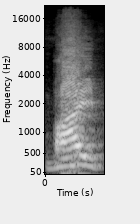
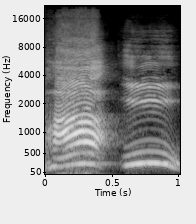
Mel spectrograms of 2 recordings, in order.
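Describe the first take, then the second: First: The word is said as one smooth syllable. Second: The word is split into two separate parts. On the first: The speaker calls it right. "একটার মতো উচ্চারিত হয়" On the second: The speaker calls it wrong. "আমরা কি বলি এটা ভা ই, ভা ই, এরকম না"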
